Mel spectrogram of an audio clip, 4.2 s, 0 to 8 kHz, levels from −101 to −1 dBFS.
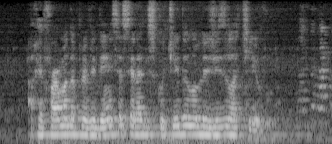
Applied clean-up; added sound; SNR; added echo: none; none; none; reverberation time 0.8 s.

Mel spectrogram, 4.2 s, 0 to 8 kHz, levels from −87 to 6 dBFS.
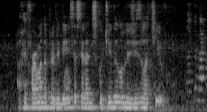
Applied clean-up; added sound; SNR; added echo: none; none; none; none.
